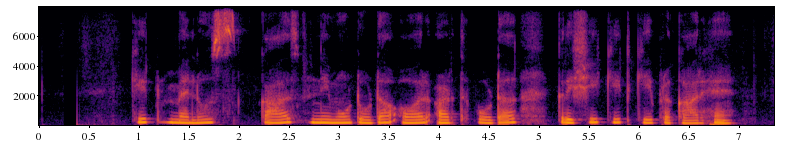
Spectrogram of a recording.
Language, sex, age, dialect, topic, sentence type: Hindi, female, 51-55, Garhwali, agriculture, statement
